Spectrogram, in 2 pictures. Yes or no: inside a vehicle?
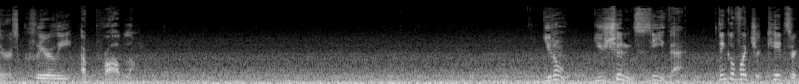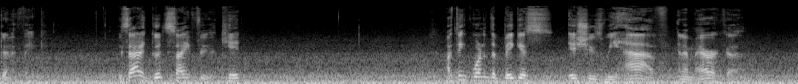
yes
